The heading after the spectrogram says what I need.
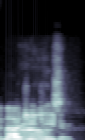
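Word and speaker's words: Nadji Jeter: Yeah, Naji Jeter.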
